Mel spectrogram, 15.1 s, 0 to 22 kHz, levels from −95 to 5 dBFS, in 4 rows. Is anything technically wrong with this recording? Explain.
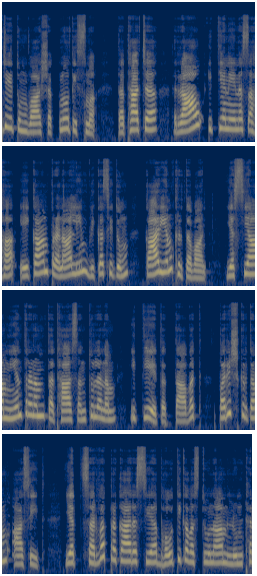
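Yes. Throughout the speech there's heavy low-delay AAC compression: it sounds rough and grainy, with noise filling between the harmonics and a thin, synthetic top end. That's likely AAC-ELD, whose short frames blur pitch harmonics, starved at something like 24 kbps.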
